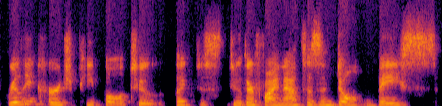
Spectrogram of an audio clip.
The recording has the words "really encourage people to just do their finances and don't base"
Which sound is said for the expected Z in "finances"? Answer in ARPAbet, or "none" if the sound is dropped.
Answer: Z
